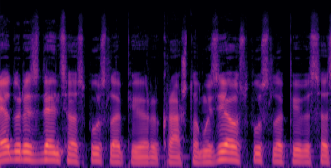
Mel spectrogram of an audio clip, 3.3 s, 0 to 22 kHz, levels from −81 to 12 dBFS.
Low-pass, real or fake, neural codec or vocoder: 19.8 kHz; real; none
